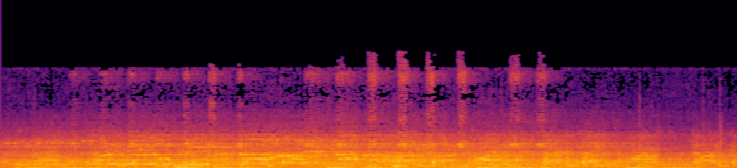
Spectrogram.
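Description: A noisy festival crowd fills the streets of Patna, India, before sunrise, with people walking to the banks of the River Ganga. A steady, dense babble of many overlapping voices, with occasional shouts and cheers rising above the constant murmur throughout.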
